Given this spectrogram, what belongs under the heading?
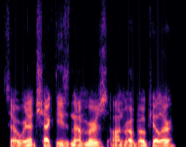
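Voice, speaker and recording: A man casually walking through a software demo on a live screen share, thinking aloud as he clicks and punctuating steps with "boom". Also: flat delivery, a little fast, no echo, studio quality.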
